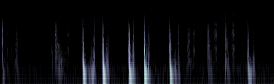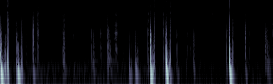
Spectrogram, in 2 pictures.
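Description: A metal sewing needle taps and scratches the opening of a small white hollow plastic inline microphone remote on a white earphone cable, which lies on a wooden table. About twenty sharp, dull taps land at an uneven pace, each thumping low with a quick, bright click on top and dying out almost at once. Faint scratchy ticks fill the gaps between them.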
